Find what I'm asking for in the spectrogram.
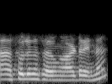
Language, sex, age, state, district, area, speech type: Tamil, female, 18-30, Tamil Nadu, Pudukkottai, urban, conversation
